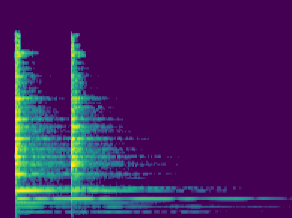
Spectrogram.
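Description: A Sunday church bell strikes twice in quick succession, then its bright, layered tone hangs in the air and slowly fades. No voices, only the resonant ringing dying away.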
